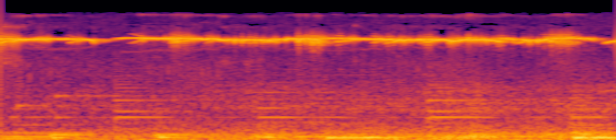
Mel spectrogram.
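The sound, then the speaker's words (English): A cedar waxwing's thin, high-pitched trilling call runs almost without a break, rising and falling slightly in strength, over a soft low rumble of background noise. “Its vocalizations are variations of a high-pitched trilling call, like this.”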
